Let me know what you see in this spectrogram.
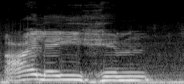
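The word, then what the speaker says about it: عليهم: ہیں۔ علیہم، اچھا جی، عین کے تلفظ کا تو آپ نے دھیان رکھنا ہے۔ علیہم پڑھا تو یہ لفظ اور ہے، یہ بھی قرآن مجید میں آیا ہوا ہے۔ الیہم کا مطلب ہے ان کی طرف اور علیہم کا مطلب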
